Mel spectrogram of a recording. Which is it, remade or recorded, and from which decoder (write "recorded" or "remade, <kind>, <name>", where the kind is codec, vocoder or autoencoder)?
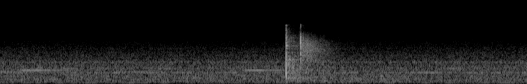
recorded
